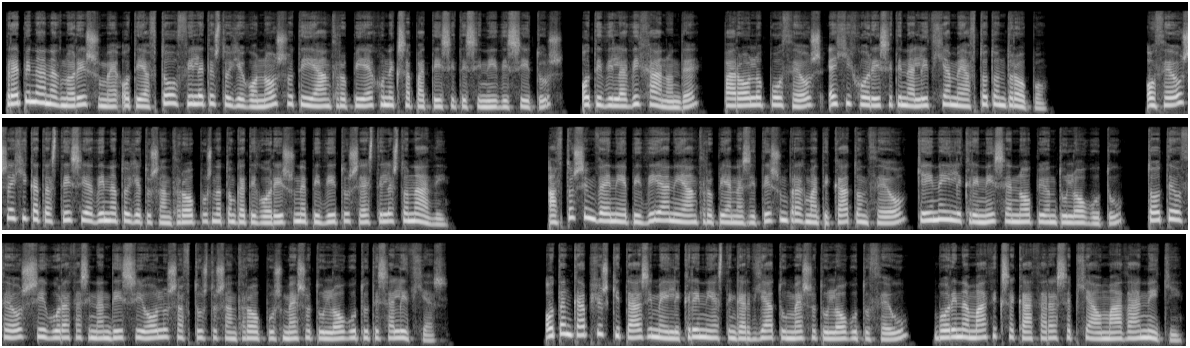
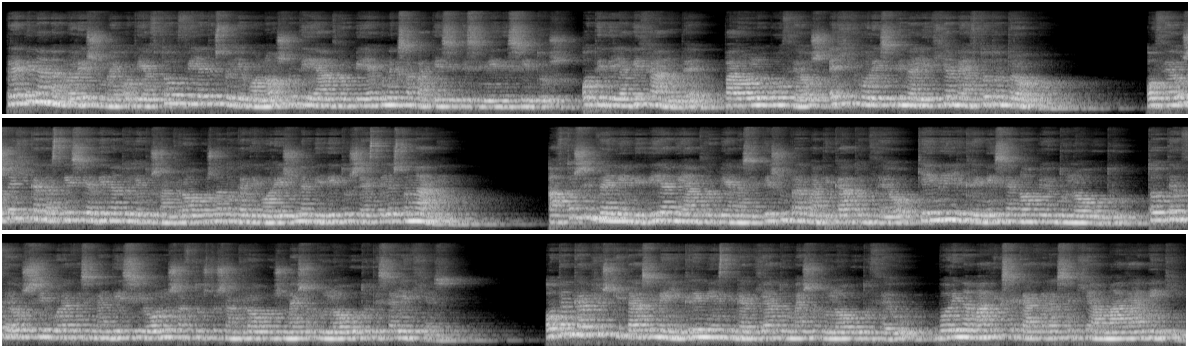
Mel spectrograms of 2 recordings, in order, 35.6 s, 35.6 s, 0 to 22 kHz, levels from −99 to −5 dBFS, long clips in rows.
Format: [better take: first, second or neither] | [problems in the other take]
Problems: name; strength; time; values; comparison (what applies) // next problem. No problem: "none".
first | off-mic speech; far // room echo; strong; dies away in 1 s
